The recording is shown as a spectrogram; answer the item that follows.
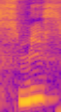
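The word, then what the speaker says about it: Psmith: En fait, ça se prononce Smith, mais il y a un P qui ne se dit pas.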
